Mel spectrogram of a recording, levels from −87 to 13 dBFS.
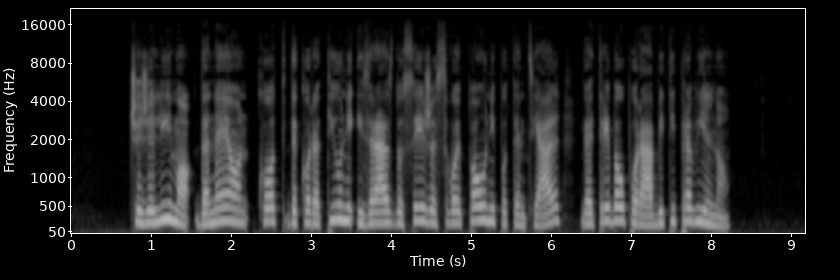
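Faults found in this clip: No faults found in this speech recording; nothing to trace to any component.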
